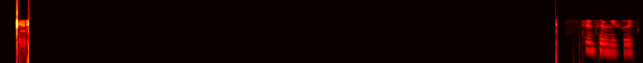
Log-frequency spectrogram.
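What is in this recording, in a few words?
Dispatch 1, P25; WSO DISP 1; wake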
